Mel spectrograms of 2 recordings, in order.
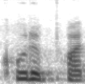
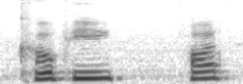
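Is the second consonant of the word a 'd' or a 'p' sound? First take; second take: d; p. First: The second consonant sounds like a 'd'. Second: The second consonant sounds like a 'p'. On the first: The speaker calls it wrong. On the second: The speaker calls it right.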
